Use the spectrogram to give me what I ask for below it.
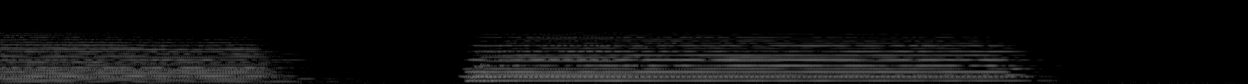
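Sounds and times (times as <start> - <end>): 
brass instruments: 0.0 - 3.5, 4.6 - 10.8.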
